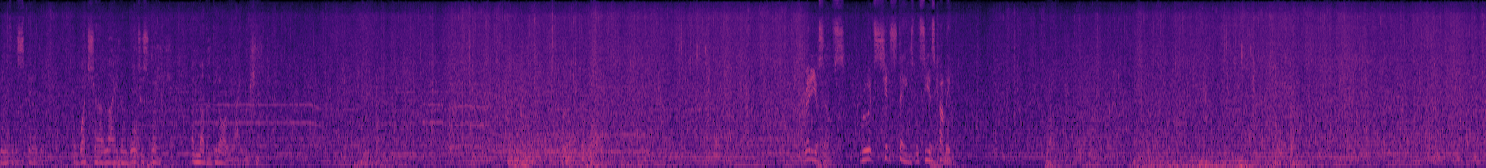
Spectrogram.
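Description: Waves wash and splash against a wooden boat.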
